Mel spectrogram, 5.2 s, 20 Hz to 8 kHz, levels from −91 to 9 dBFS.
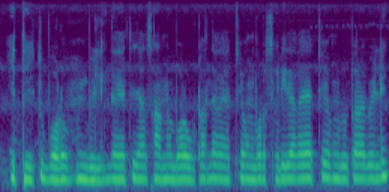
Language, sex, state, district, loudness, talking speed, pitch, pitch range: Bengali, male, West Bengal, Kolkata, -28 LUFS, 255 wpm, 160 Hz, 155-165 Hz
